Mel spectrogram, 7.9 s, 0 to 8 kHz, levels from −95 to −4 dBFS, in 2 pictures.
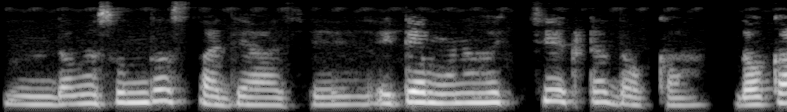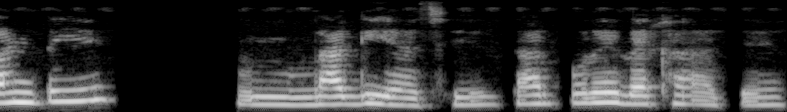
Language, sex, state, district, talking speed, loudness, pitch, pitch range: Bengali, female, West Bengal, Jhargram, 130 wpm, -24 LUFS, 225 Hz, 205-265 Hz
